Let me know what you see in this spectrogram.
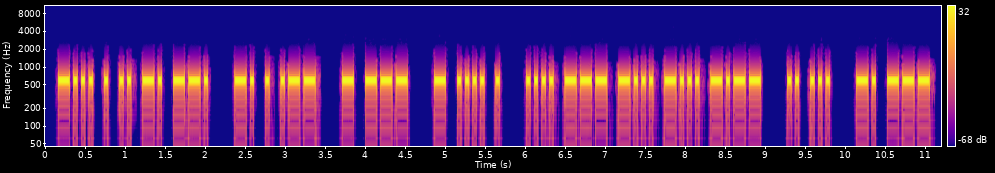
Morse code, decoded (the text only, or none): BEING NEW TO THE HOBBY IS NO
